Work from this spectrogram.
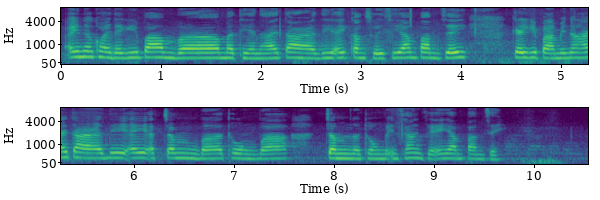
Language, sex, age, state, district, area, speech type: Manipuri, female, 18-30, Manipur, Thoubal, rural, spontaneous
